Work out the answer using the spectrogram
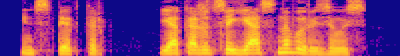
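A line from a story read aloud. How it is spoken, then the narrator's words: Sharp curt retort. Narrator (Russian): резко бросила сестра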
